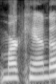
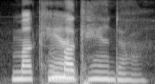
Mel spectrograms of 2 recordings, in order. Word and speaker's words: Makanda: Marcanda is what I call it, but there's no R, so it's called Makanda.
